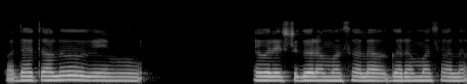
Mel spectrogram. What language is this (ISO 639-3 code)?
tel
